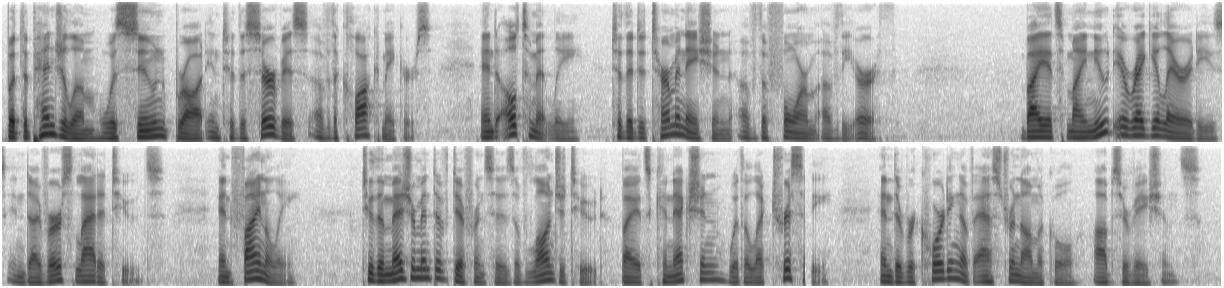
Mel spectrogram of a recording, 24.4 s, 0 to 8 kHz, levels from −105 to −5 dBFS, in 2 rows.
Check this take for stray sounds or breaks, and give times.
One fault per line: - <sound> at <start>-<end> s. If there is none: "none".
- dropout at 20.2-20.3 s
